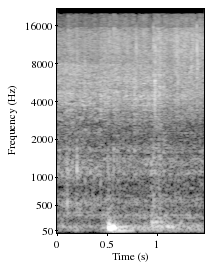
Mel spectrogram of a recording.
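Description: Spinach and bacon fry in a pan with a soft, steady sizzle and one brief low clunk near the start, faint and close, with no voices.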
